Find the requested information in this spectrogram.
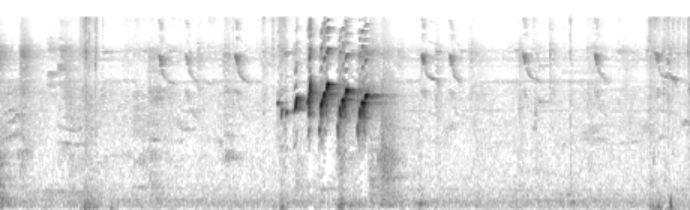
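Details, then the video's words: Gacor golden kutilang bulbul used as a master recording to train newly bought market birds that are reluctant to sing. A loud burst of rapid, descending whistled notes comes midway, with faint high chirps scattered before and after. "Burung kutilang Emas Gacor buat masteran burung bahan Ombyokan yang Malas Bunyi"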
